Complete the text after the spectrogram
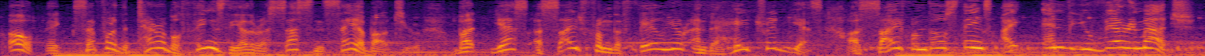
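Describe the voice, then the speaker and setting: An actor playing a playful, mocking informant in a video game, theatrical and drawn-out in his delivery. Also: very high-pitched, wildly swooping pitch, a little mellow, exaggerated voice. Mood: gleeful mockery. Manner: theatrical, drawn-out, gleefully sarcastic. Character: playful, teasing bureau informant, effusive and mocking.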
